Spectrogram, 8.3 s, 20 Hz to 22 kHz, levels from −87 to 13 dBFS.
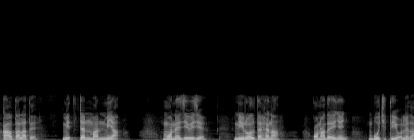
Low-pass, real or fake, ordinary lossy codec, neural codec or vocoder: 7.2 kHz; real; none; none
